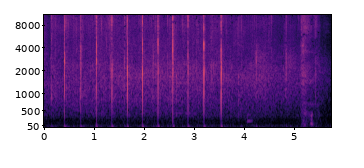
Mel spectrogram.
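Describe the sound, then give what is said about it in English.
A church audience applauds their Birmingham campus with sparse, steady claps in an even rhythm, about three per second, that thin out and fade after a few seconds. No one speaks. “I notice only the ones of you who came to Bible study are applauding.”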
